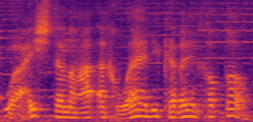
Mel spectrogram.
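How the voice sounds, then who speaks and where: A man's voice: medium pitch, brisk, over music, lightly acted. A middle-aged man playing an earnest, outspoken counsellor in a classical Arabic historical drama, speaking formally and with rhetorical emphasis. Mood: admiring, earnest. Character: earnest, outspoken male counsellor questioning his caliph.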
